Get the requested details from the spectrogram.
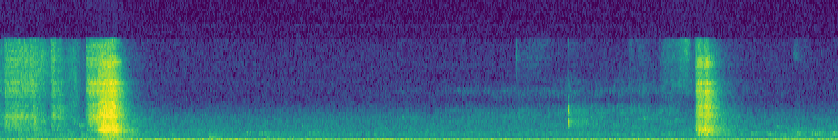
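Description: Small plastic parts rustle and click between fingers.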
